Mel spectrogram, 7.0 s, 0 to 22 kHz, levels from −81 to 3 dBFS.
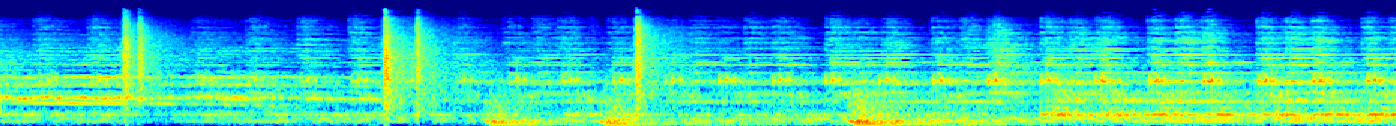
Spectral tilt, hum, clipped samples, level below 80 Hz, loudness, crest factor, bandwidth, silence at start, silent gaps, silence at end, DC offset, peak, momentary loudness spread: -3 dB/octave; none; under 0.1%; -48 dBFS; -19 LUFS; 20 dB; 16.5 kHz; 0 s; none; 0 s; under 0.1%; 0 dBFS; 8 LU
